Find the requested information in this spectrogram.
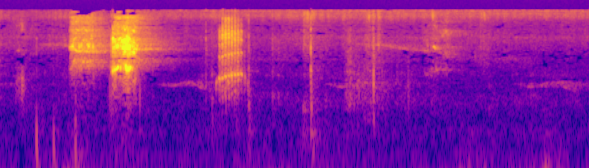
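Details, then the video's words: A green-cheeked conure trying to eat banana leaves gives two harsh, buzzy squawks, then a shorter raspy one, followed by quiet scattered clicks and faint chatter. "green cheek conure cute bird sound"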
